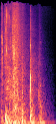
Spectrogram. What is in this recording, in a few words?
door open; Golden Crayon Sounds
